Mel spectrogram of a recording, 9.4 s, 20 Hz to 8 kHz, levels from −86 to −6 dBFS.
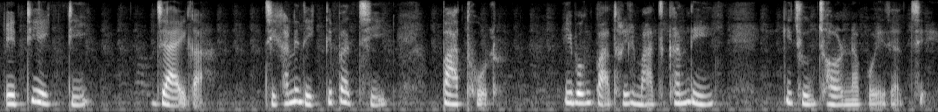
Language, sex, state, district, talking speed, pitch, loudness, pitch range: Bengali, female, West Bengal, Jalpaiguri, 75 wpm, 255 Hz, -19 LUFS, 235-275 Hz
